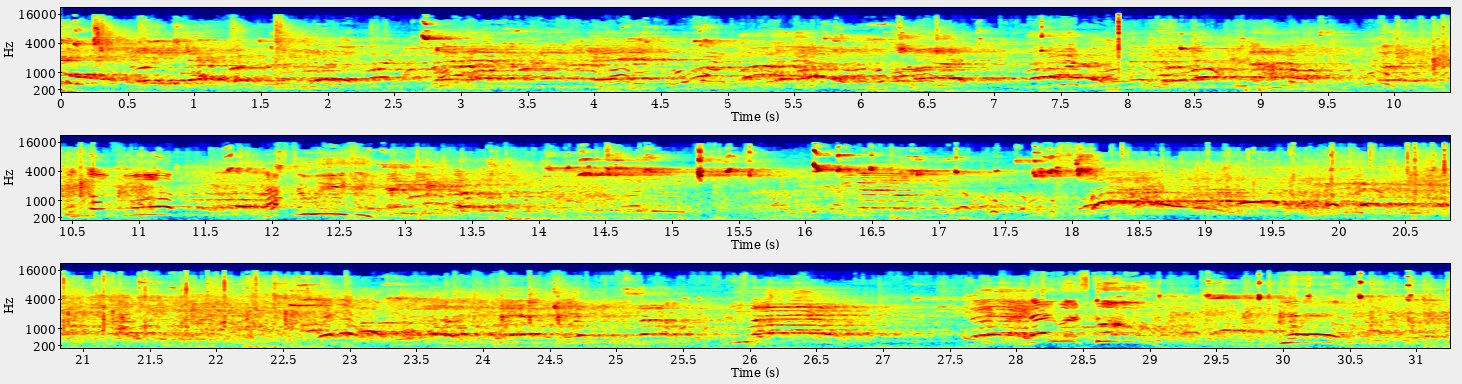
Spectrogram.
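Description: Basketball game in a gym hall: a ball dribbled on the hardwood court, with indistinct shouts and calls from players and spectators throughout.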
